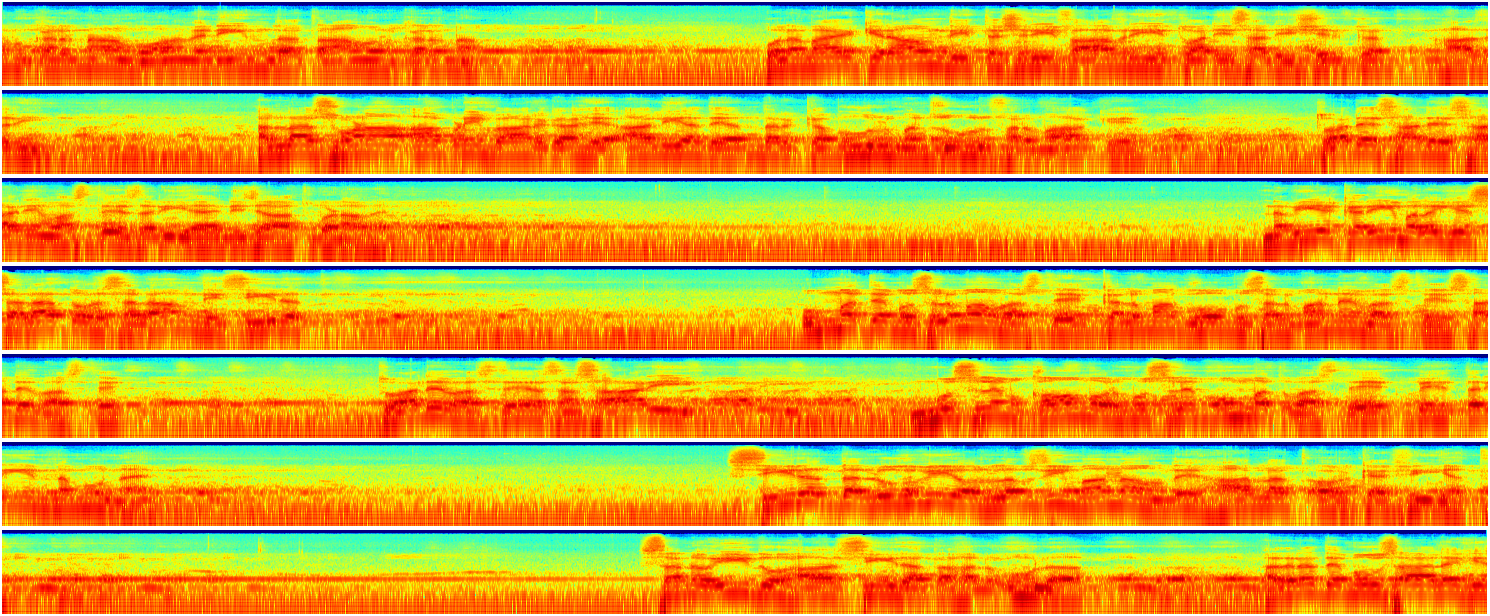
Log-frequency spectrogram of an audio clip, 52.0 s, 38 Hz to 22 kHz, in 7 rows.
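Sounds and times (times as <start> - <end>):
man speaking amplified: 0.0 - 18.3, 21.1 - 52.0
public address hum and hiss: 0.0 - 52.0.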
